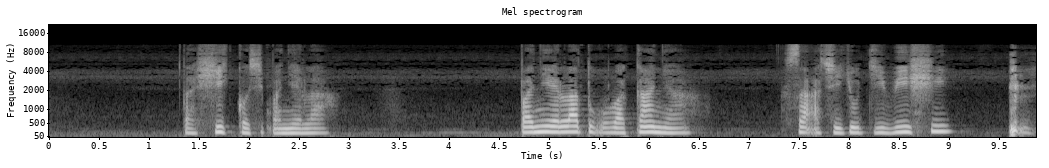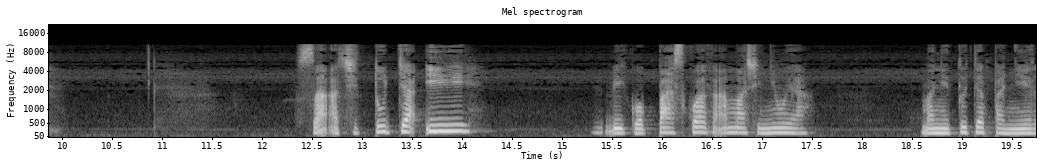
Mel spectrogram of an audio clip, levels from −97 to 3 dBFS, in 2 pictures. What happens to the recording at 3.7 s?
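At 3.7 s, as throughout the clip, the speech sounds hissy and grainy with nothing above 10.5 kHz, likely low-bitrate Vorbis compression replacing coarsely quantised treble detail with noise.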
